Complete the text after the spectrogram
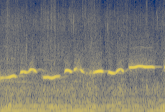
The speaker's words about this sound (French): Bah, je siffle, certes très mal, mais c'est un air de Mickey, tu connais pas?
